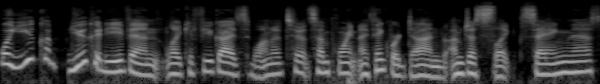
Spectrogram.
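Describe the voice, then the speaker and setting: On a very clean recording with a silent background, a woman speaks at a moderate pace with hardly any pauses, a fairly low pitch, ordinary pitch variation, and a dry, close sound with no echo. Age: 60s. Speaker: wealth management firm founder. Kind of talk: podcast interview. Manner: casual, halting with many fillers.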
